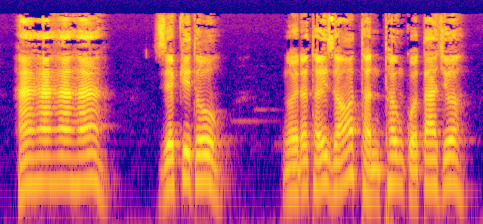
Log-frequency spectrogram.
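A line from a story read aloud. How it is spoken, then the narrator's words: Loud laughter. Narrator (Vietnamese): Chuẩn Đề đạo nhân cười lớn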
